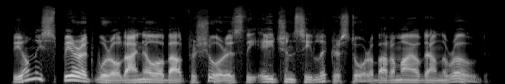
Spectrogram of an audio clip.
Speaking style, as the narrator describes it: Liz said evenly

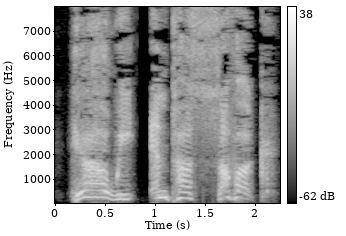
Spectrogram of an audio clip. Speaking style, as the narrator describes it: he said triumphantly

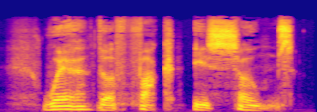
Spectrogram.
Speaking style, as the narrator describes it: Porter growled

